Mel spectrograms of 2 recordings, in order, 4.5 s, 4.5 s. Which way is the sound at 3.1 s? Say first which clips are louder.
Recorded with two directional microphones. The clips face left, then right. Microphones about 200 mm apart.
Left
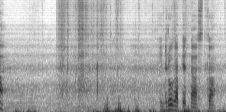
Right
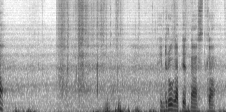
Right 4 dB; 15° right (ahead or behind).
